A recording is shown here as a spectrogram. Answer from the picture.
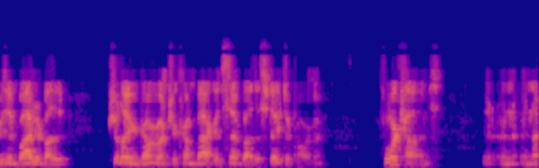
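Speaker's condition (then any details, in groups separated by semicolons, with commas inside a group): Tongue cancer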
